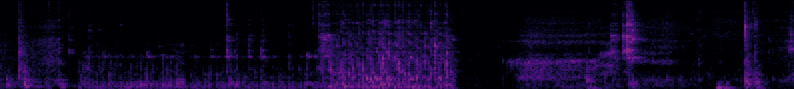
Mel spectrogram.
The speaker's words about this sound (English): We'll take a hit first.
